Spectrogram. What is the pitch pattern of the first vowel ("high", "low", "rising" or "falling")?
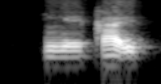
low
